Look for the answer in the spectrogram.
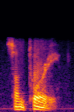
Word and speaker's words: Suntory: Ultimately, Mindy led the organizational negotiations for a $16 billion buyout of Beam by the large Japanese holding company, Suntory. Don't know if I said that right.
